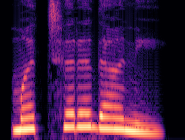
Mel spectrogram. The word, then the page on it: ಮಚ್ಛರದಾನಿ: maccharadāni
